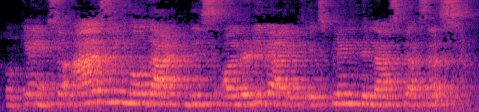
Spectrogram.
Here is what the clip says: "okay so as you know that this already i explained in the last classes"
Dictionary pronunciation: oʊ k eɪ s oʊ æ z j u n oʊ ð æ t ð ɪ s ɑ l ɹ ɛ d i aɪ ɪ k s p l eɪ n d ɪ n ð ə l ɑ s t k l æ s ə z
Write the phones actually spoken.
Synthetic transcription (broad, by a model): oʊ k eɪ s oʊ æ z j u n oʊ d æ t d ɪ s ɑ l ɹ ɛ d i aɪ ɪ k s p l eɪ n ɪ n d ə l ɑ s t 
